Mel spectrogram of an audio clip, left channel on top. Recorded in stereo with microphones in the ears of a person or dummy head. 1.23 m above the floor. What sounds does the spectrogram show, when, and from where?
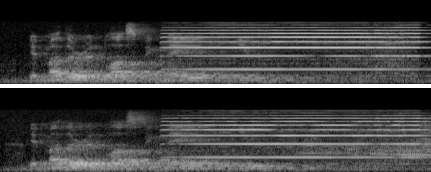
0.3 s a man speaking: 40° left (ahead or behind), 2.5 m; by 2.6 s 45° left (ahead or behind), 3.5 m
1.6 s a violin: 20° left (ahead or behind), 0.8 m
